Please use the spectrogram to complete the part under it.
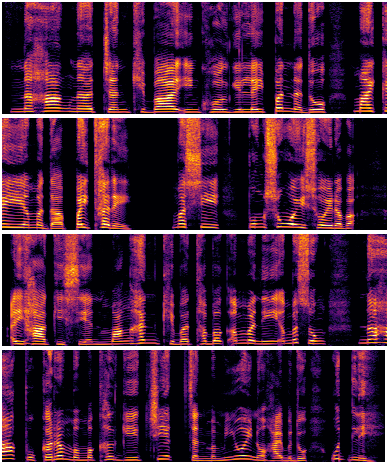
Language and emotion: Manipuri, angry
